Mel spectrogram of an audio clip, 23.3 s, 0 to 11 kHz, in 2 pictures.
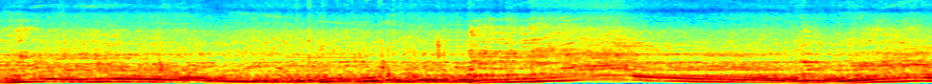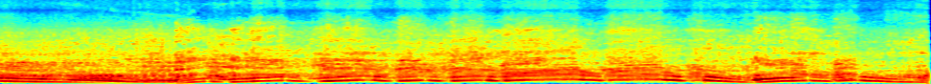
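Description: Off-road 4x4 engine revved up and down over and over under load as the vehicle claws up a steep, muddy slope, its pitch rising and falling about once every second or two.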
